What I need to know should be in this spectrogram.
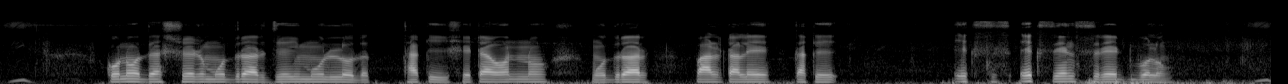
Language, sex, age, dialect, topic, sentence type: Bengali, male, <18, Rajbangshi, banking, statement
